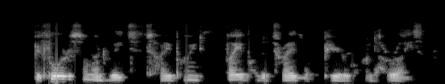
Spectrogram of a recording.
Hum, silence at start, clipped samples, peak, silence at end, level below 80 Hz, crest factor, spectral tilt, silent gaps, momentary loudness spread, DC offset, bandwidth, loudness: none; 0.35 s; under 0.1%; -4 dBFS; 0.25 s; -54 dBFS; 18 dB; -4.5 dB/octave; none; 14 LU; under 0.1%; 7 kHz; -21 LUFS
